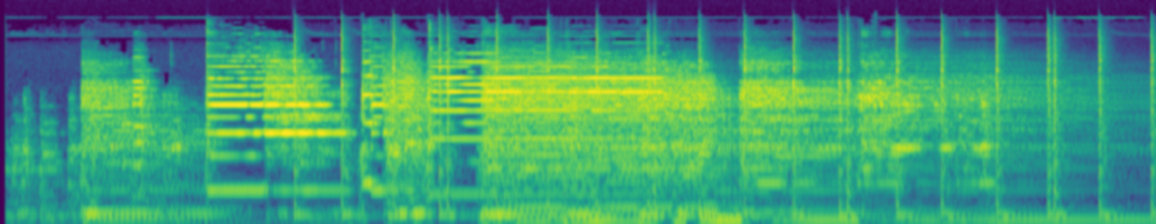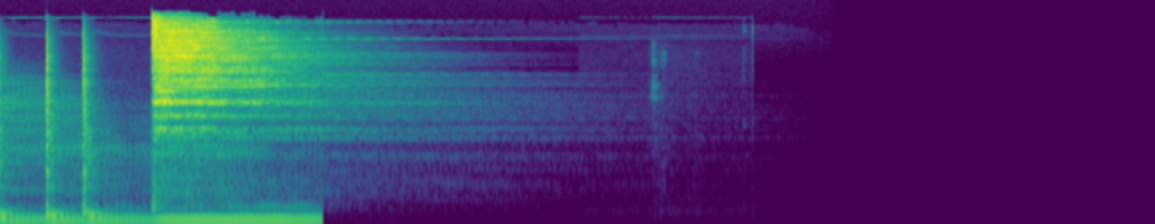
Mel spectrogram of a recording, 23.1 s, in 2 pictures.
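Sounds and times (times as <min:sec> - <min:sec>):
intro music: 0:00.8 - 0:15.1.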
